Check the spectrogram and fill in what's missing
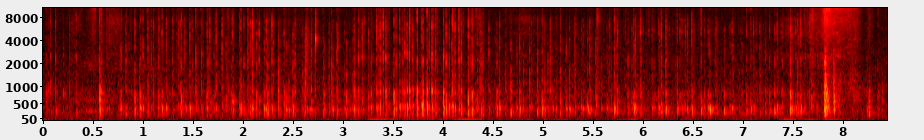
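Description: A small, rigid, hollow black cardboard gift box with a white label is held close and tapped with fingertips and short nails. The result is a steady stream of quick, dry, crinkly taps with a hollow midrange knock and short ring, with one sharper, louder tap near the end.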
